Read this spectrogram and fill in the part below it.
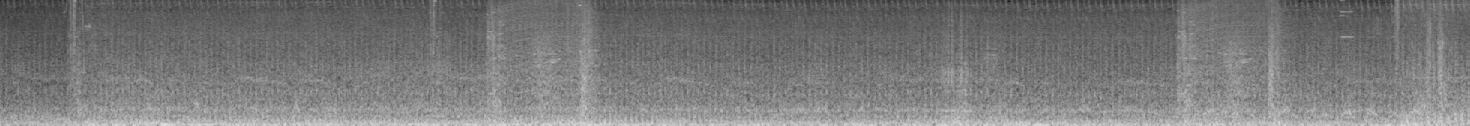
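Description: A helicopter's rotor and engine drone steadily close by.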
